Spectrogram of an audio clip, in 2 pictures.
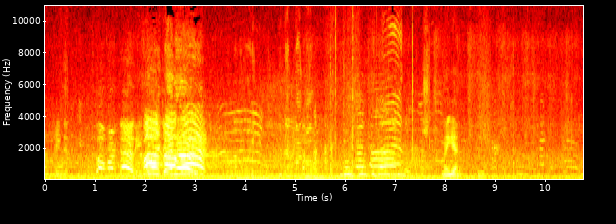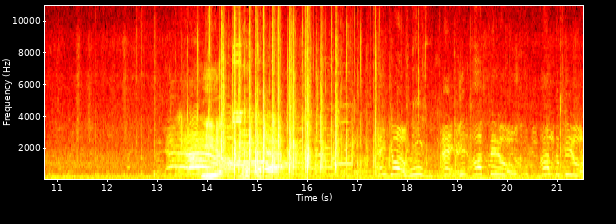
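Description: Men and boys shout and cheer nearby outdoors.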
